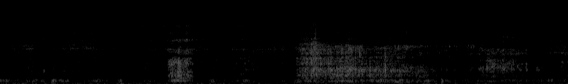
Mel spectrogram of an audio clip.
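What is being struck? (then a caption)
Cardboard shipping box. Long painted nails and fingertips tap and rub the flat printed top of a hollow USPS Priority Mail cardboard box with its lid open. Quiet, papery scratching gives way to a brief, brighter swell of rubbing near 1.8 seconds. From about 3 seconds on, the rubbing turns louder and more sustained.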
